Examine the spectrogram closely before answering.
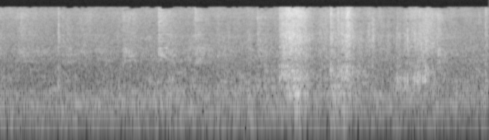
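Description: Coffee pouring in a stream from a metal spout into a cloth coffee sock in a tall steel pot, a steady splashing hiss, with a brief louder noise about three seconds in.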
